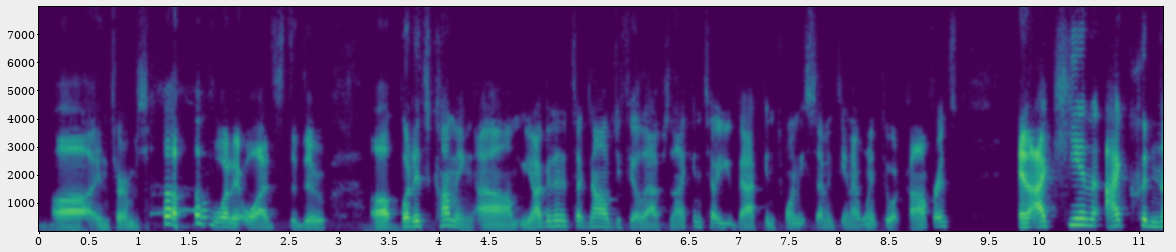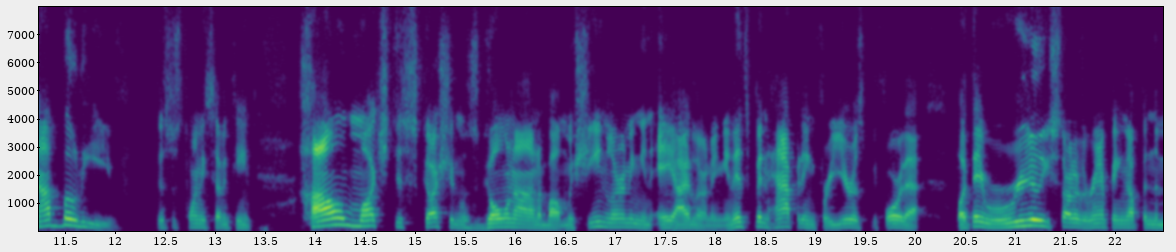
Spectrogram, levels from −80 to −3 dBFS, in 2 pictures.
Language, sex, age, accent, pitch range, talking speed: English, male, 40-59, American, 130-190 Hz, 195 wpm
